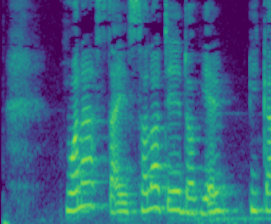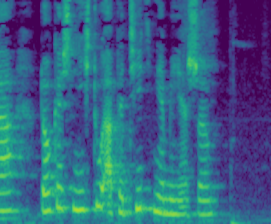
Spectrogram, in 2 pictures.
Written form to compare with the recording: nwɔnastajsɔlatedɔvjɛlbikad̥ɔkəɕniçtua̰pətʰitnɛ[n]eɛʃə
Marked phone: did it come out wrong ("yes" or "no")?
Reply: yes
